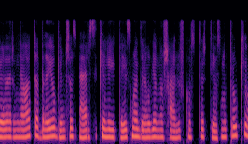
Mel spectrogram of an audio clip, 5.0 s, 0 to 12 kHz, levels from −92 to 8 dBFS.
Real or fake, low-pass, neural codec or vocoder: fake; 7.2 kHz; codec, 16 kHz, 2 kbps, FreqCodec, smaller model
